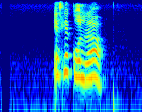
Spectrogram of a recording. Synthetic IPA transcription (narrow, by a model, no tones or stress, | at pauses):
eslekolrʌ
